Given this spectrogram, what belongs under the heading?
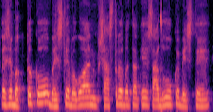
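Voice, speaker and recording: A man gives an online spiritual lesson in an earnest, explaining way, posing rhetorical questions as he goes. His voice sits fairly high yet sounds mellow and husky. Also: steady tone, moderate pace. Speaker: spiritual teacher answering questions. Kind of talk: online Q&A lecture, Hindi mixed with English. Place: online class.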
